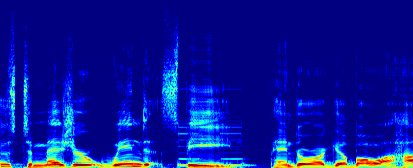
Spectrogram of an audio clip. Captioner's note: buzzer buzzes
